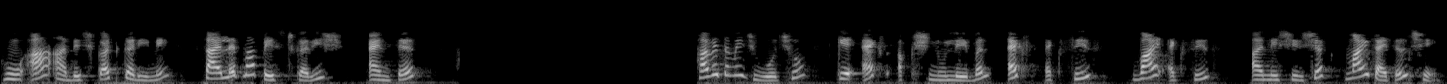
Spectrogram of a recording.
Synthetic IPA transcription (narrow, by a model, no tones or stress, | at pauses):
ɦũʔaʔad̪eʃkəʈkəɾine | sajlebmãpesʈkəɾiʃ | ɛɳʈəɾ | həʋet̪əmed͡ʒuot͡ʃʰɔ | keʔɛksəkʃnũlebəlɛksɛksiz | ʋajʔɛksiz | əneʃɪɾʃəkmaiʈajʈəlt͡ʃʰe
